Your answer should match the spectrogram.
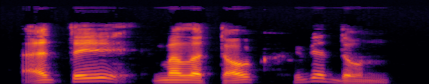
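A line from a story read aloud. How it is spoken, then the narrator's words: Quiet. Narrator (Russian): тихо добавил Олег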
